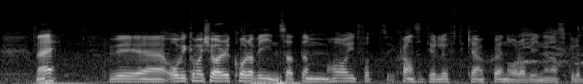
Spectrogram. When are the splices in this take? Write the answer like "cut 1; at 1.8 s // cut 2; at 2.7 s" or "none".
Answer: cut 1; at 4.6 s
